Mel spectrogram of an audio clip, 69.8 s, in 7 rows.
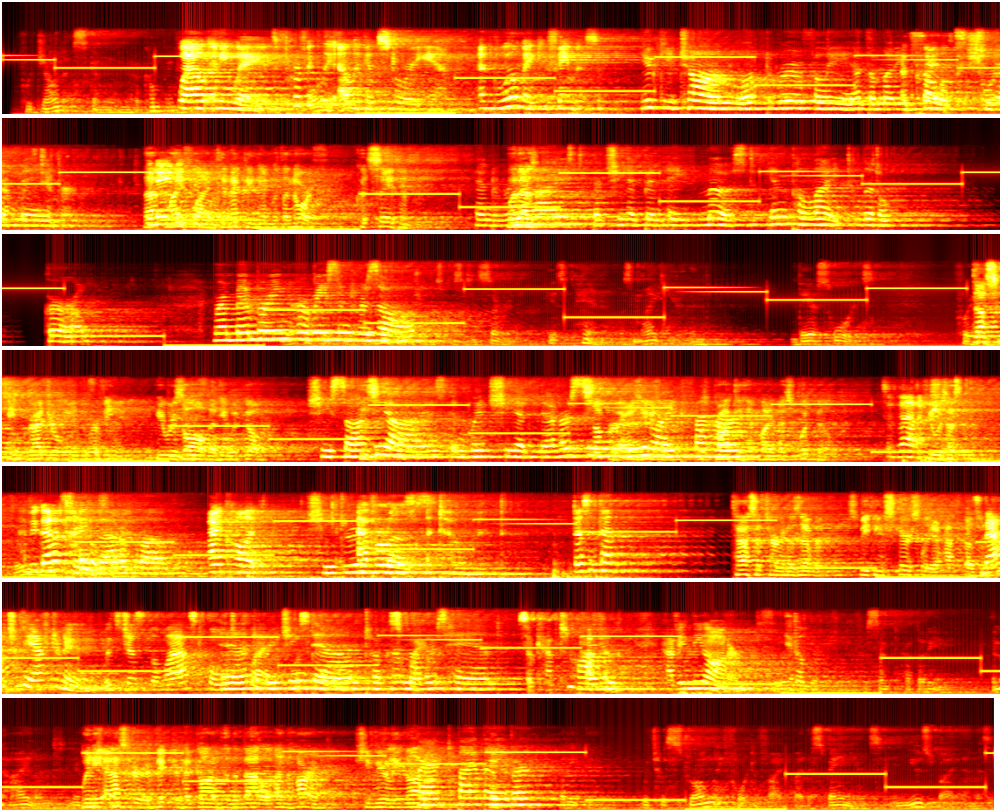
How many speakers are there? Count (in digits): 5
